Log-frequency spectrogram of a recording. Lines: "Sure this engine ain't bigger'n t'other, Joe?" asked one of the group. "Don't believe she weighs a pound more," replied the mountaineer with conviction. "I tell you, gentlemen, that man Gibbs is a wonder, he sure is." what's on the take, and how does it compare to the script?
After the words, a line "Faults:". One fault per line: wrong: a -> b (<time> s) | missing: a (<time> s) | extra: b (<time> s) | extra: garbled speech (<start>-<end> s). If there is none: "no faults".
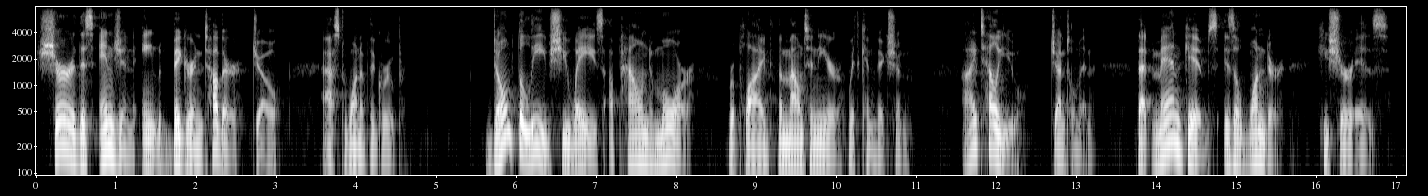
"Sure this engine ain't bigger'n t'other, Joe?" asked one of the group. "Don't believe she weighs a pound more," replied the mountaineer with conviction. "I tell you, gentlemen, that man Gibbs is a wonder, he sure is."
Faults:
no faults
